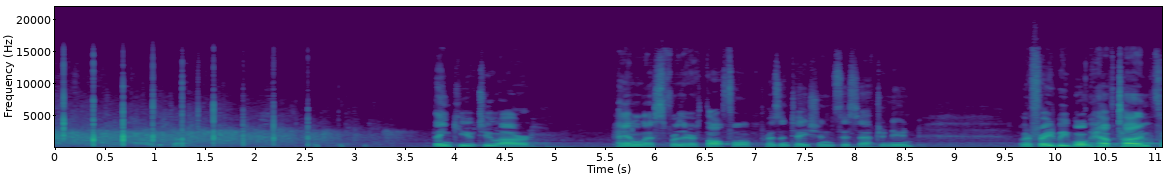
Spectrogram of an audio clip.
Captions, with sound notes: - How is your tongue? (people chuckling) - Thank you to our panelists for their thoughtful presentations this afternoon. I'm afraid we won't have time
